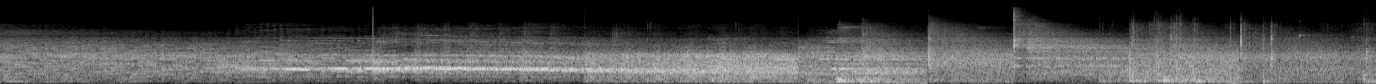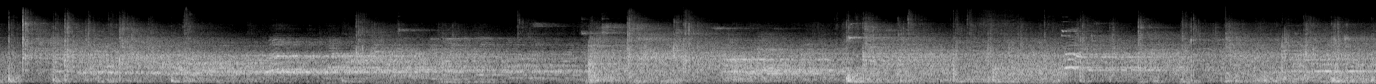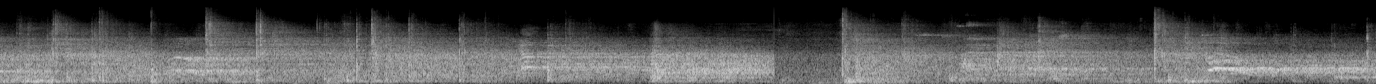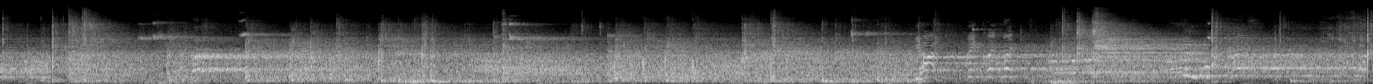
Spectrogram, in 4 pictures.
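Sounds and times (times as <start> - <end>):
players shouting: 0.0 - 55.0
hockey sticks clacking: 8.3 - 55.0.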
